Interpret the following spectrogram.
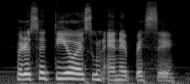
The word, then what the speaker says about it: NPC: PEC se pronuncia como una palabra, pero cuando los jóvenes dicen NPC, pronuncian cada letra, NPC, o como en inglés, NPC.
